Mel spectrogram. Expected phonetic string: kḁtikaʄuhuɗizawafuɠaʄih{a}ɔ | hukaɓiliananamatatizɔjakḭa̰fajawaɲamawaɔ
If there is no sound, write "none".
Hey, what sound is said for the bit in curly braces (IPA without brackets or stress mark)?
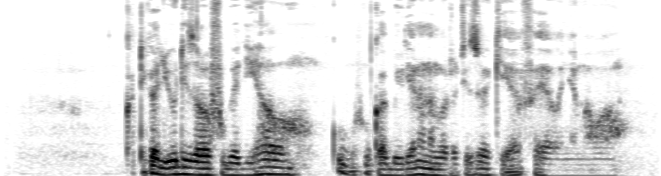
a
